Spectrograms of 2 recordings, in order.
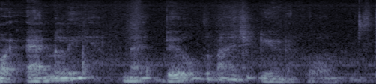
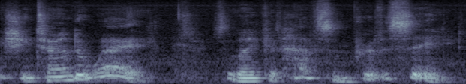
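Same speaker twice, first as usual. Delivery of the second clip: usual speaking voice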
